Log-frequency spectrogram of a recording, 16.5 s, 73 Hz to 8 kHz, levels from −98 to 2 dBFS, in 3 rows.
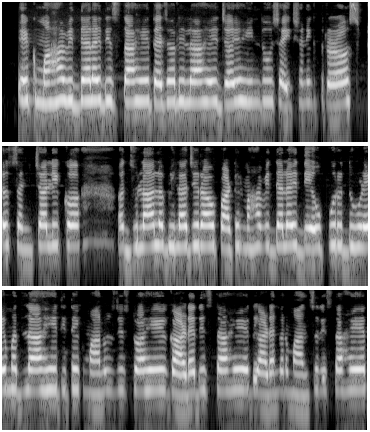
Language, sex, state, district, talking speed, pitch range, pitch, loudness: Marathi, female, Maharashtra, Dhule, 115 wpm, 265-280 Hz, 275 Hz, -15 LUFS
